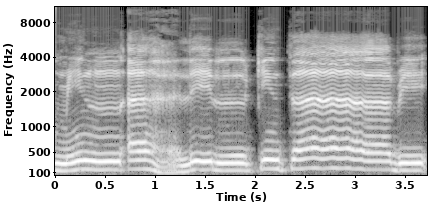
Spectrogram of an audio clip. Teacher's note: نون ساکن کے بعد حروف حلقی ہے، اظہار حلقی ہوگا، غنہ نہیں ہوگا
